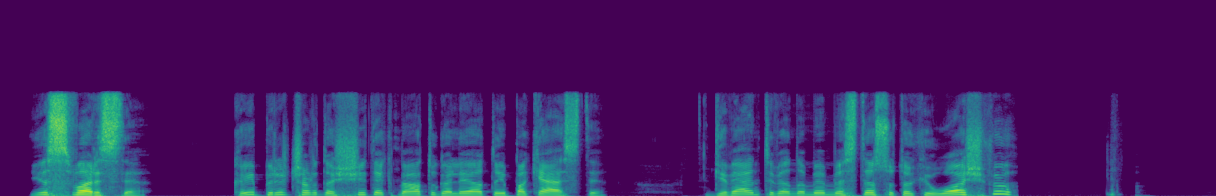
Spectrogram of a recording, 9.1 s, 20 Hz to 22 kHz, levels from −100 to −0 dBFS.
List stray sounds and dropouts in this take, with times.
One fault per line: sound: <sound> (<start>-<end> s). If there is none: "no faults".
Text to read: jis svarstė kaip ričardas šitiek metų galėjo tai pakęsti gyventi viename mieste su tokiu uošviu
sound: whoosh (8.3-8.4 s)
